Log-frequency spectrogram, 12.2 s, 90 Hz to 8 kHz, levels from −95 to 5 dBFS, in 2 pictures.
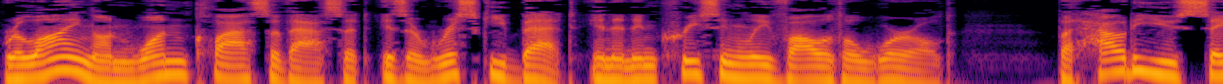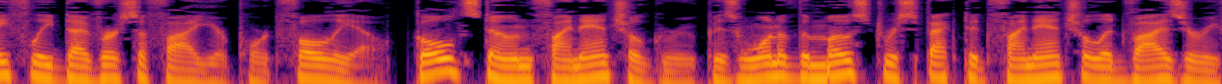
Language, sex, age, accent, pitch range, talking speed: English, male, 40-59, American, 110-135 Hz, 165 wpm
